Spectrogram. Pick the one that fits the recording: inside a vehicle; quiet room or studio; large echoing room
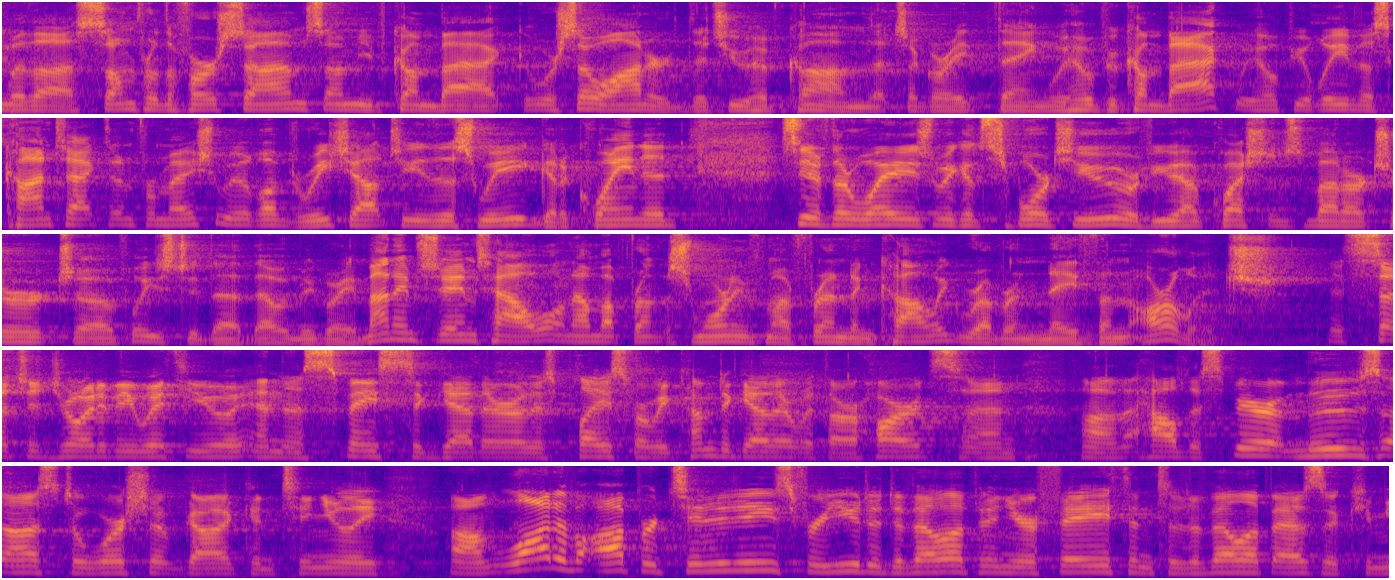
large echoing room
